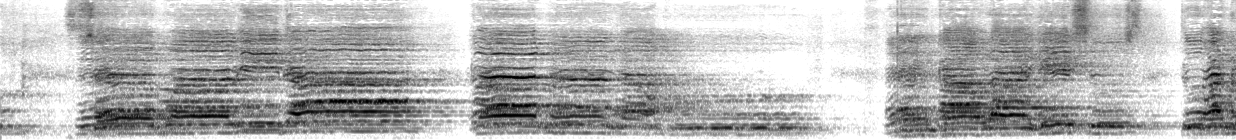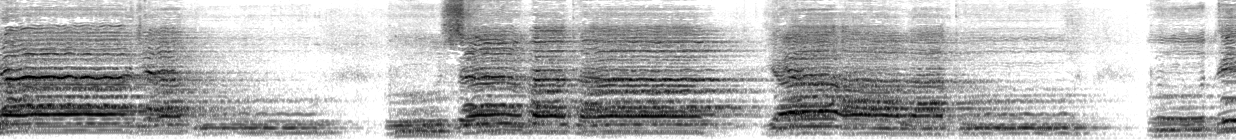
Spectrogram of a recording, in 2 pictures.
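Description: A small mixed group of men and women singing a worship song a cappella in harmony, in about six phrases broken by short pauses for breath.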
